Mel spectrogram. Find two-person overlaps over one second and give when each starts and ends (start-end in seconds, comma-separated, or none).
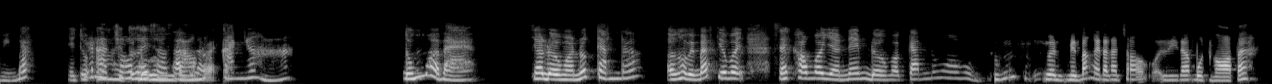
0.8-2.2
